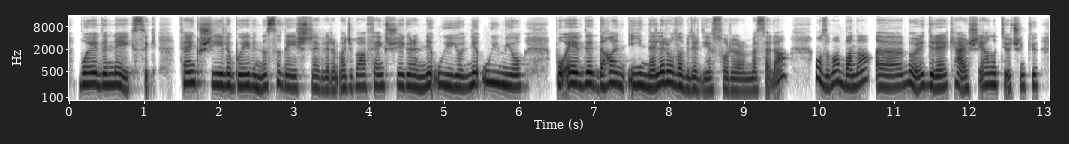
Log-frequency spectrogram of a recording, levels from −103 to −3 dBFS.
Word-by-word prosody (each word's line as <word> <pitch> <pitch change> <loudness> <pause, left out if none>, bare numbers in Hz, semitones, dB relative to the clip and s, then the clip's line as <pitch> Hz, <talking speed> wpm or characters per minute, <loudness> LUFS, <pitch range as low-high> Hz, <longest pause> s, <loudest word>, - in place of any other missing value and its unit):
"Bu 230 0 +3
evde 220 -1 +4
ne 220 -4 +2
eksik? 475 - -7 0.3
Feng 245 0 +1
shui 220 - 0
ile 215 -2 +2
bu 205 - +2
evi 200 -3 +1
nasıl 205 +3 +1
değiştirebilirim? 180 -3 -3
Acaba 185 +2 -3
feng 200 +1 -3
shui'ye 210 0 -2
göre 195 -3 0
ne 220 +1 +4
uyuyor, 205 -4 -1
ne 220 +5 +1
uymuyor? 220 -8 0 0.4
Bu 220 - +3
evde 230 -1 +5
daha 220 +4 +2 0.2
iyi 215 -2 +1
neler 210 +7 +4
olabilir?" 195 -9 +1
diye 155 +1 -5
soruyorum 155 -2 -5
mesela. 160 - -5 0.4
O 315 - +2
zaman 235 +3 0
bana, 210 +9 0
eee, 195 +3 -2
böyle 210 -3 0
direkt 200 +2 +2
her 180 -7 0
şeyi 180 +4 -4
anlatıyor. 220 -4 -2
Çünkü 200 +2 -5
205 Hz, 175 wpm, -20 LUFS, 185-225 Hz, 0.4 s, evde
